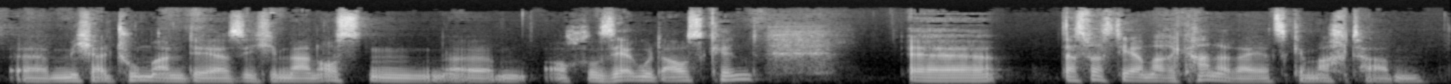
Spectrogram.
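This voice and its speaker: Gravelly husky male talk show host. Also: mid-range voice, a little mellow, dry recording. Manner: probing, interjecting, many fillers.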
